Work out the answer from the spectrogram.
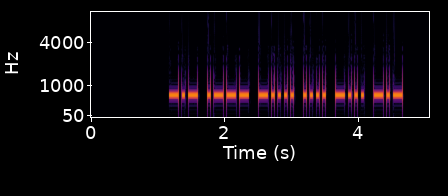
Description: Morse code, heard as a keyed tone, about 25 wpm, 700 Hz. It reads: KJ6HBK
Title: USA Call Signs 25wpm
